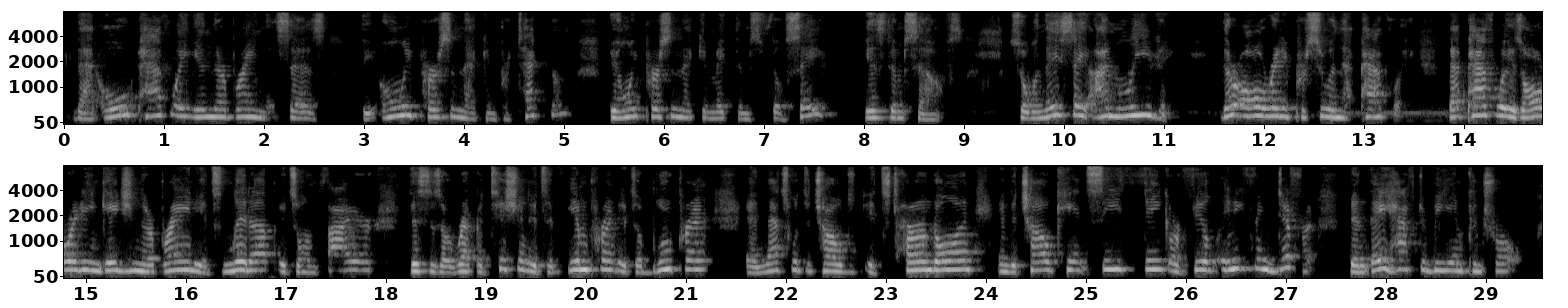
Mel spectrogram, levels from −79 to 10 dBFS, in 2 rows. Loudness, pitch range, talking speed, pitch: -27 LUFS, 180-235 Hz, 175 wpm, 210 Hz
